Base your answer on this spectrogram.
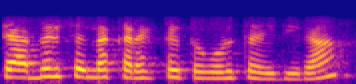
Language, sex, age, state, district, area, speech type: Kannada, female, 45-60, Karnataka, Davanagere, rural, conversation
